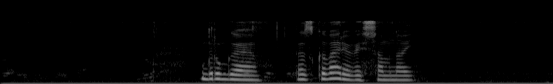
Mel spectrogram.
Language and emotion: Russian, neutral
